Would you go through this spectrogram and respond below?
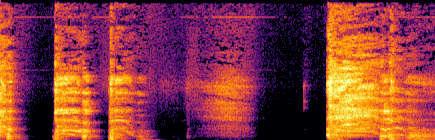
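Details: A run of dry, harsh morning coughs with throat clearing and gagging strain, from someone still coughing first thing in the morning after bronchitis; dry cough.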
